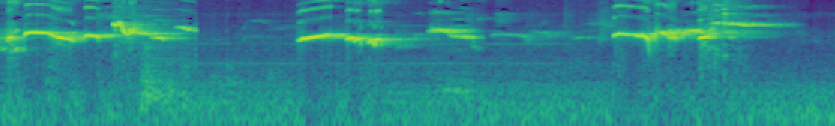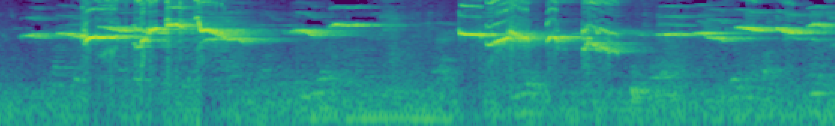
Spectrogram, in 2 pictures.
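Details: Long sequence of Orange-headed thrush song: about six phrases of whistled warbles and quick slurred notes, each lasting one to two seconds, with short silences between.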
